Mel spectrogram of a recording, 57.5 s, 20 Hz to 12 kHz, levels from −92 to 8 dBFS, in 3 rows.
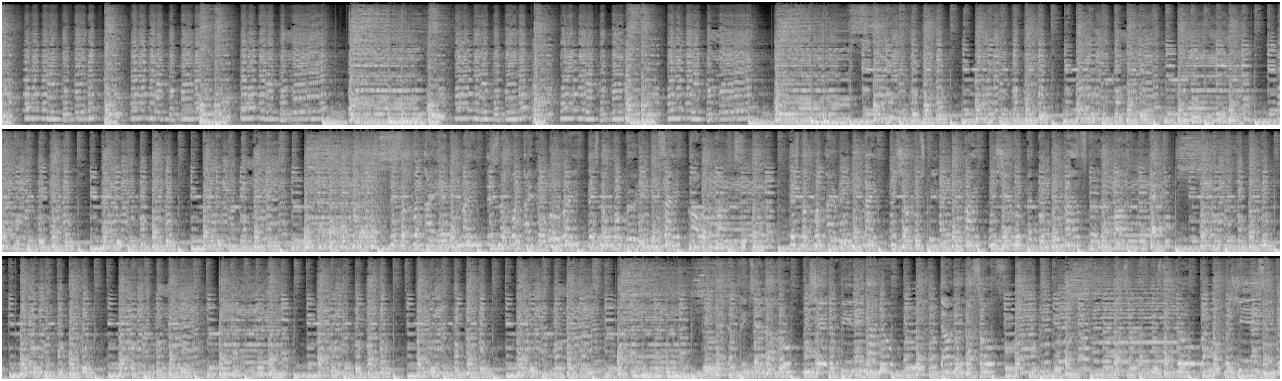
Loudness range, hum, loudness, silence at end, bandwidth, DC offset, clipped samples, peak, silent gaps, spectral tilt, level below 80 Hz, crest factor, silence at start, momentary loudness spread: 3 LU; none; -10 LUFS; 0 s; 11.5 kHz; under 0.1%; 0.3%; 0 dBFS; none; -5 dB/octave; -20 dBFS; 10 dB; 0 s; 5 LU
